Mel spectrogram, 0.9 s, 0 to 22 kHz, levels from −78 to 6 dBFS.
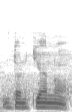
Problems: none marked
